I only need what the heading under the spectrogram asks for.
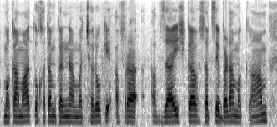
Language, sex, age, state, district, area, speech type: Urdu, male, 18-30, Uttar Pradesh, Saharanpur, urban, spontaneous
